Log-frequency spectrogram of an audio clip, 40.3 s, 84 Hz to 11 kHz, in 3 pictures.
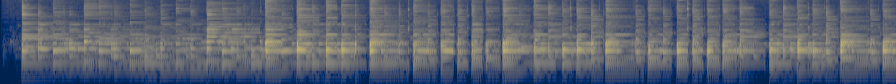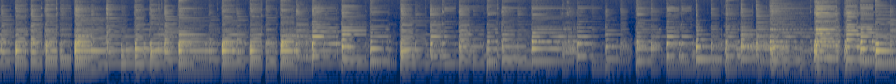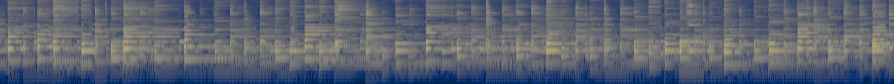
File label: deering goodtime 6 string ba maple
